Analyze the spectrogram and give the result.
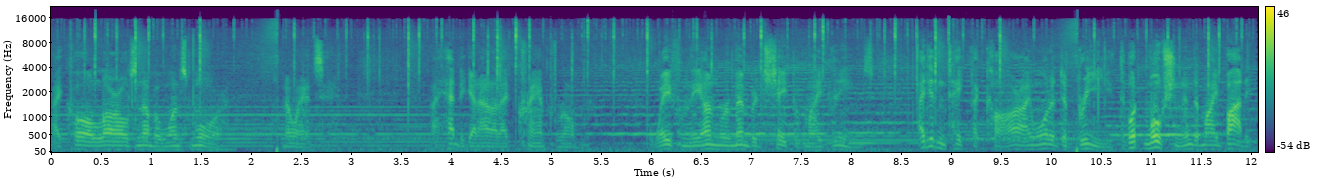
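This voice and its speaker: A man's voice: on the low side, moderate pace, natural voice. An actor playing a haunted, intense man in a 1940s radio thriller, brooding and dramatic in manner. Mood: brooding narration. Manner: brooding, dramatic, swinging into anguished outbursts. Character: haunted, intense male lover and war veteran. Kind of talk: 1940s radio drama acting with first-person narration. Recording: vintage radio recording with music.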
